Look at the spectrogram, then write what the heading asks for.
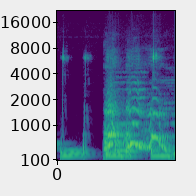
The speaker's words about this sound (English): My favorite part is the dog, my old faithful golden lab, Rufus T. Firefly. Yes, named after the Groucho Marx character in Duck Soup. The barks you'll hear are Rufus, barking up the wrong tree.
